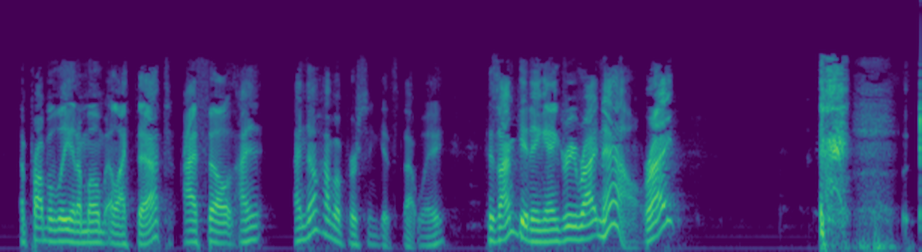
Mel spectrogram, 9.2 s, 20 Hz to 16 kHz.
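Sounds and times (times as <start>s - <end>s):
speech: 0.2s - 6.9s
single harsh cough: 8.2s - 9.2s.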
